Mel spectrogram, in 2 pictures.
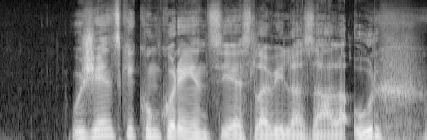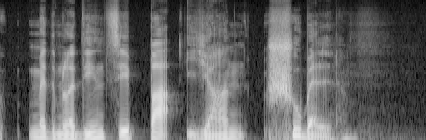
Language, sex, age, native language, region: Slovenian, male, 18-29, Slovenian, Carinthia region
